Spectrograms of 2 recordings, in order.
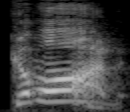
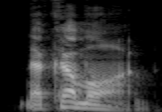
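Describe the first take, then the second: First: Much louder and higher, pleading; exasperated shout. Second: Said in the usual way. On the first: Real, not acted. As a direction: belt it out in disbelief. Enthusiastic plea to read the novels.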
